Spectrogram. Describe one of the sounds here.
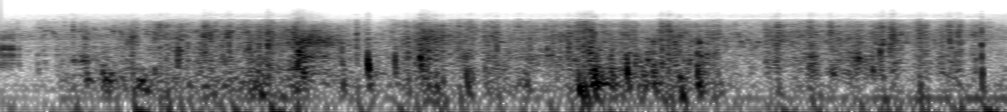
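A man thuds heavily onto the ground.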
